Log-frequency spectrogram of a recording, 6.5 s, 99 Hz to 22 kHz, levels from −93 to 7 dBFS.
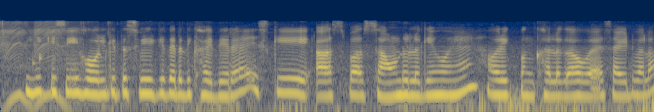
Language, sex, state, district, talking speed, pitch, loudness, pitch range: Hindi, female, Haryana, Rohtak, 230 wpm, 230 Hz, -14 LUFS, 220-255 Hz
